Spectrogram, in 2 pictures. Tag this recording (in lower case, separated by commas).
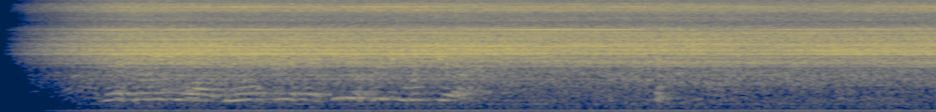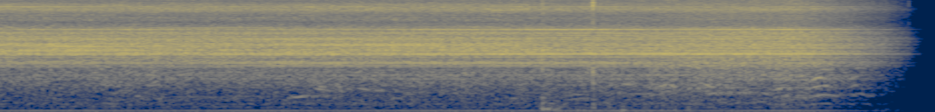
train, rail transport, vehicle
